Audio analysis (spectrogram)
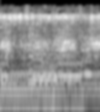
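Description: Ducks on a duck farm pond quacking steadily in a dense, continuous flock chorus, close and fairly loud, with no talking.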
